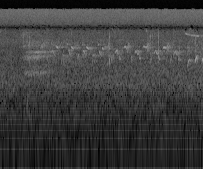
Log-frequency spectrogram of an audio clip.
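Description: Birds chirping: a string of short high calls, then a quick run of rapid chirps near the end, over a steady background hiss.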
